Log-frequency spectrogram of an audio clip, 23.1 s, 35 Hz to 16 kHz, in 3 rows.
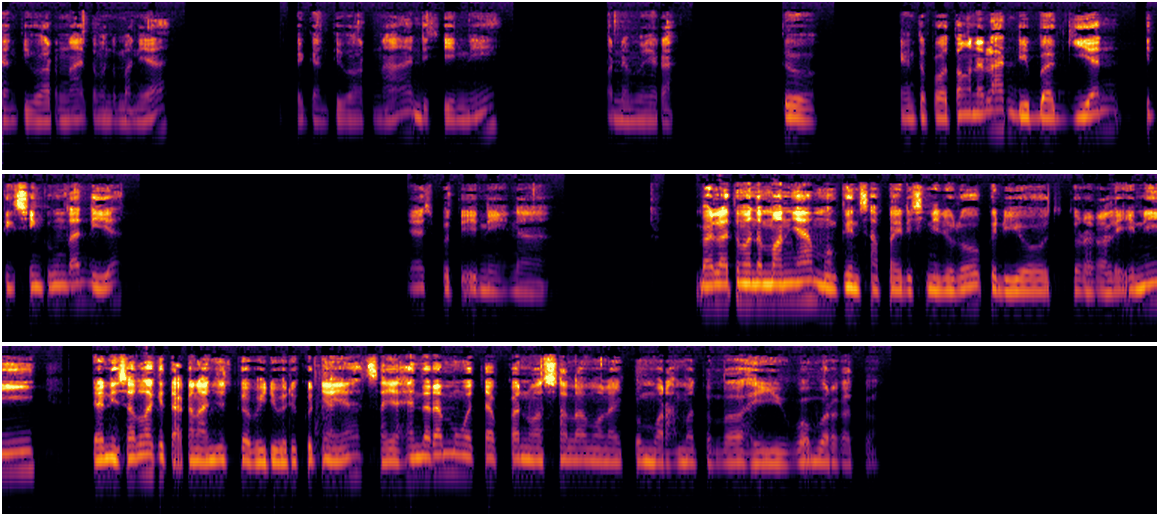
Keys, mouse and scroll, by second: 1.4-1.8 ctrl+scroll down 2, 2.3 click, 3.9 click, 4.3 click, 4.8-5.1 ctrl+scroll up 2, 8.0 click, 8.4-9.2 drag, 9.9 click, 10.6-11.3 drag, 11.7 ctrl+scroll down 1, 11.9 ctrl+scroll up 1, 14.2 ctrl+scroll down 1, 14.6 ctrl+scroll up 2, 21.9 click.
